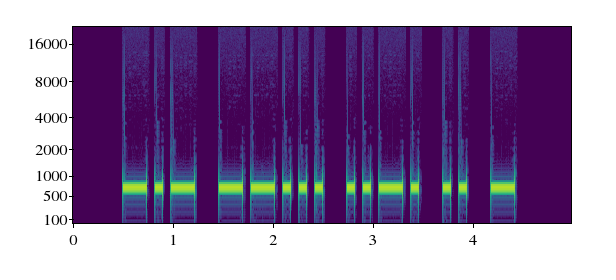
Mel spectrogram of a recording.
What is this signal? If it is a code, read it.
Morse code, heard as a keyed tone, about 15 wpm, 700 Hz. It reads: K7FIT
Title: USA Call Signs - 5 Characters - Repeated 3x - 15wpm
